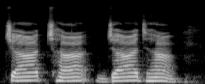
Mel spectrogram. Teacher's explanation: चा, छा, जा, झा ये सभी आपके तालव्य से बोले जाते हैं।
